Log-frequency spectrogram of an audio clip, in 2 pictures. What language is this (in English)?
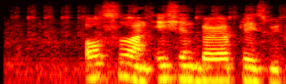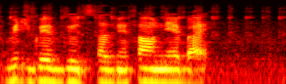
English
